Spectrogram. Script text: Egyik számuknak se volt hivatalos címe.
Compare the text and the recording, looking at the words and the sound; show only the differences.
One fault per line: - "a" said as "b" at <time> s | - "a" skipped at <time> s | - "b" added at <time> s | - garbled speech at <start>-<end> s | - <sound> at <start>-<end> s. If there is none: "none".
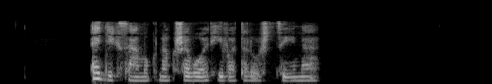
none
